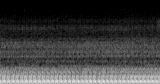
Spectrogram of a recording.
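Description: A Ducati 959 Panigale motorcycle engine at low speed, with a loud, close, steady rumbling throb that keeps an even pulse throughout.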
